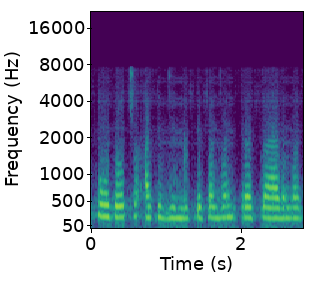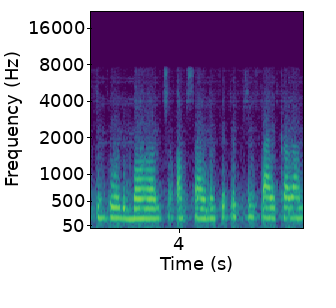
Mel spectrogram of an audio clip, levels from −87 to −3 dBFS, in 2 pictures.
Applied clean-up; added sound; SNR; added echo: neural separator model SepFormer DNS4.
